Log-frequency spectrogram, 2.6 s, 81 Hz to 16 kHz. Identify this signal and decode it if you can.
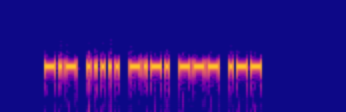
Morse code, heard as a keyed tone, about 44 wpm, 700 Hz. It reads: K5COW
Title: USA Call Signs - 2x Character Spacing - 45wpm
